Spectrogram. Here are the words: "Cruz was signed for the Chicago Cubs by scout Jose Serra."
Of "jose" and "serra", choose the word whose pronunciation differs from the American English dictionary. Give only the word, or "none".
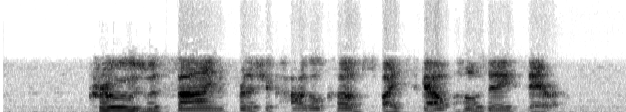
none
